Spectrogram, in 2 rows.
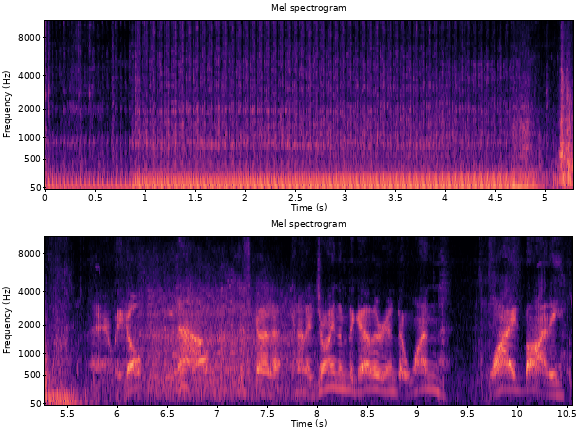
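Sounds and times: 
car engine running while car is guided alongside another car: 0:00.0 - 0:05.8
laughter: 0:06.0 - 0:08.4
speech: 0:06.1 - 0:10.5.

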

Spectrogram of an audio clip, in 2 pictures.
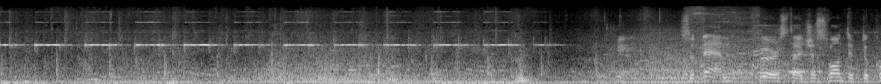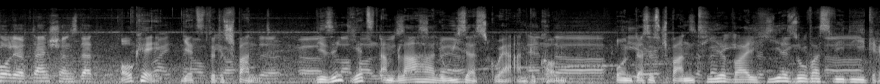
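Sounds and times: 
rattling and clatter: 0:00.0 - 0:06.1
Budapest metro train ride rumbling: 0:00.0 - 0:17.2
speech: 0:07.0 - 0:17.6.

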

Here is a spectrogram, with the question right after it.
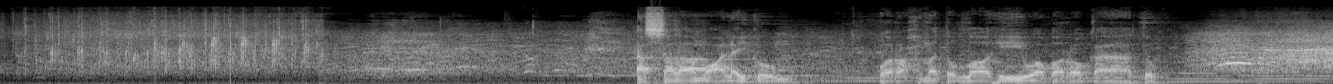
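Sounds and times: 
audience applauding: 0:00.0 - 0:06.1, 0:12.0 - 0:13.3
crowd noise: 0:00.0 - 0:13.3
speech: 0:06.4 - 0:08.0, 0:08.8 - 0:11.7.

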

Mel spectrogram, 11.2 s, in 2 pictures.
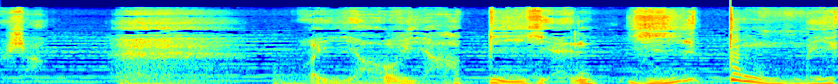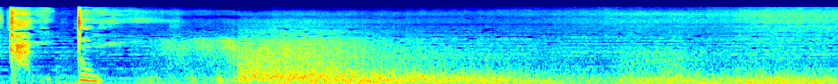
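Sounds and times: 
speech: 0:00.1 - 0:00.4, 0:02.0 - 0:06.4
thunder clap: 0:06.7 - 0:11.1.

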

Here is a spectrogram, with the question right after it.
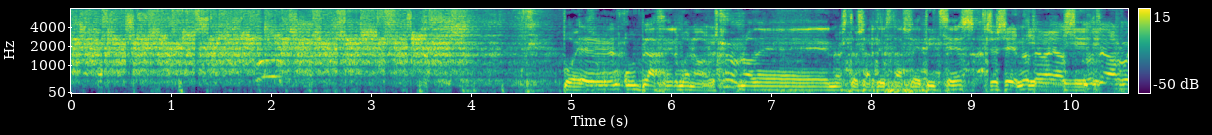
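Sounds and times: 
audience applause for a guest artist at a live Christmas special: 0:00.0 - 0:04.3
speech: 0:05.0 - 0:10.5.

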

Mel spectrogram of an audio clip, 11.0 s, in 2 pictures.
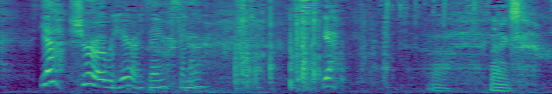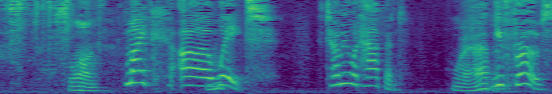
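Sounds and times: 
speech: 0:00.4 - 0:02.5, 0:03.2 - 0:03.5, 0:04.3 - 0:05.4, 0:06.2 - 0:11.0
apartment keys jangling: 0:03.0 - 0:06.6.

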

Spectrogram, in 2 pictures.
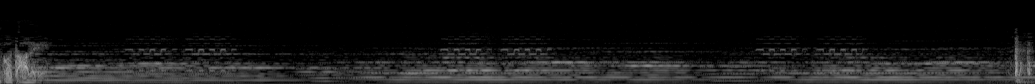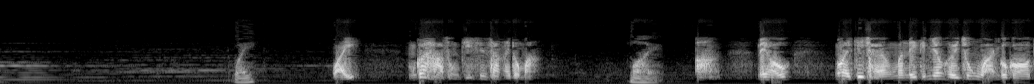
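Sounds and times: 
speech: 0:00.0 - 0:00.6, 0:12.8 - 0:13.0, 0:14.6 - 0:15.8, 0:16.7 - 0:17.0, 0:18.8 - 0:20.6
telephone ringing: 0:01.2 - 0:02.7, 0:04.2 - 0:06.2, 0:07.4 - 0:09.6.

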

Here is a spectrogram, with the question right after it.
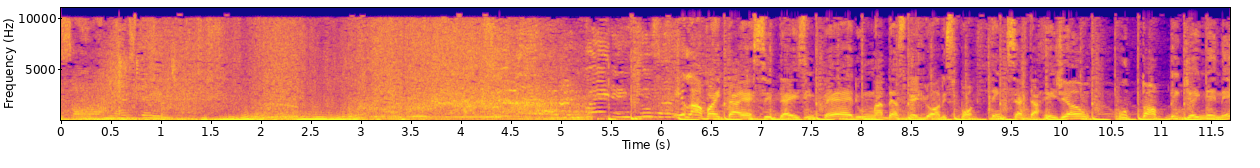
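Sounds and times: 
motorcycle engine revving: 0:00.0 - 0:05.5
speech: 0:00.1 - 0:04.0, 0:06.4 - 0:11.6.

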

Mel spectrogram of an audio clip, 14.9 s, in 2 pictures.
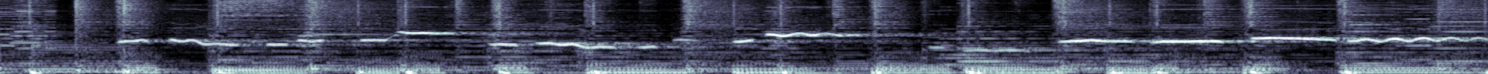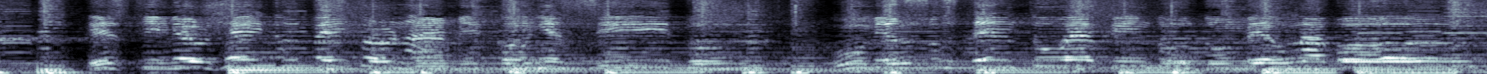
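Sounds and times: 
whistled melody from a singing taxi driver: 0:00.0 - 0:07.9
loud steady instrumental accompaniment with a driving rhythm: 0:00.0 - 0:08.0, 0:08.6 - 0:14.8
speech: 0:09.3 - 0:14.8.

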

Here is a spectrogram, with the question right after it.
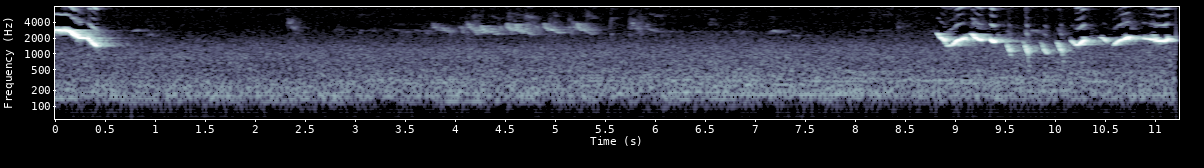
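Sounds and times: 
Hill myna in full active song: 0:00.0 - 0:00.6, 0:08.9 - 0:11.2.

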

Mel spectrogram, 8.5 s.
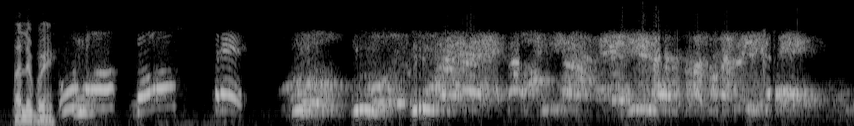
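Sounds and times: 
speech: 0:00.2 - 0:00.8
group of students shouting a battle cry: 0:02.8 - 0:08.2.

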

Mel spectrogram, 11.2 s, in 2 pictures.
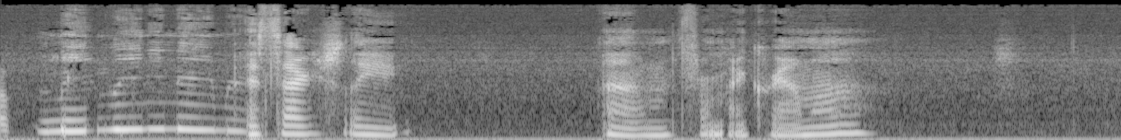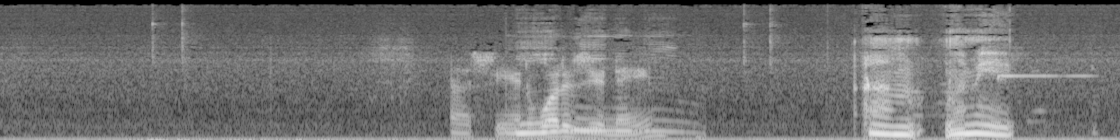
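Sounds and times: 
speech: 0:00.0 - 0:02.1, 0:03.0 - 0:04.4, 0:07.9 - 0:09.2, 0:09.9 - 0:10.8
microwave beep: 0:10.4 - 0:11.2.

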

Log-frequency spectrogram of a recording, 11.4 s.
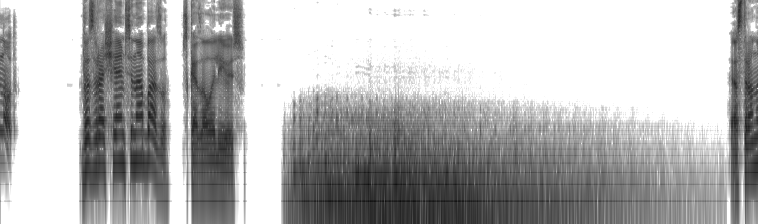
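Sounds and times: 
speech: 0:00.0 - 0:00.4, 0:01.2 - 0:04.5, 0:11.0 - 0:11.3
storm wind gusts buffeting an astronauts' habitat module: 0:04.3 - 0:10.3.

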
